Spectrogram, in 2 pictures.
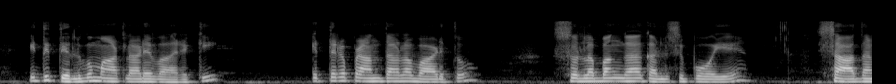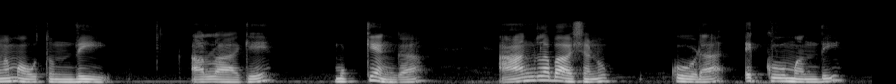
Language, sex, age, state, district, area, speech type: Telugu, male, 30-45, Telangana, Peddapalli, rural, spontaneous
